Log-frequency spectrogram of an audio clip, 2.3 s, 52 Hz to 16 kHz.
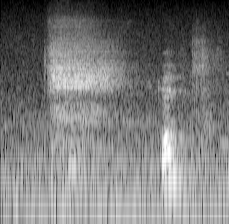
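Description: A hard, fast, full inhalation through the mouthpiece of a K5 inspiratory muscle trainer: a loud rush of air of under a second, starting about half a second in. It is a maximal-effort breath for a test of diaphragm strength.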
